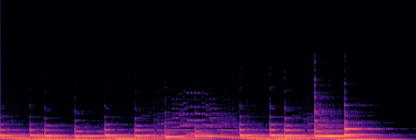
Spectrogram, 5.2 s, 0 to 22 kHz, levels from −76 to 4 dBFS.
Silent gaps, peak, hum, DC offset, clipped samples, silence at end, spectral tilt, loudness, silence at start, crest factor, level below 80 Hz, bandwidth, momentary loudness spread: none; -4 dBFS; none; under 0.1%; under 0.1%; 0.15 s; -8 dB/octave; -19 LUFS; 0 s; 16 dB; -40 dBFS; 10 kHz; 8 LU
